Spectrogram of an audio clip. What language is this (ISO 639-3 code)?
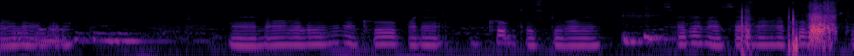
ben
